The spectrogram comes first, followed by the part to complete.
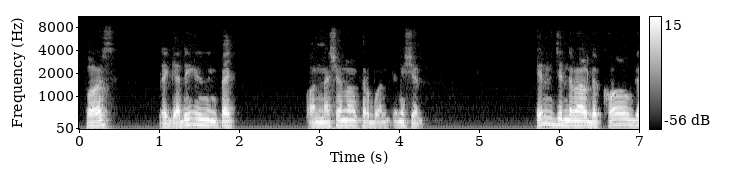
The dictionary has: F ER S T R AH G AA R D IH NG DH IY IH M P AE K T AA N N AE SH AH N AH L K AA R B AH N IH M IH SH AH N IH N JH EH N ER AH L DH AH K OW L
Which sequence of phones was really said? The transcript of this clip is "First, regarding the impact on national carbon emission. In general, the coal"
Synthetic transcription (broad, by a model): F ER S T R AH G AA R D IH NG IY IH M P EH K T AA N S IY AH N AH L K AA R B AH N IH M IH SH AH N IH N JH EH N ER AH L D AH K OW L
